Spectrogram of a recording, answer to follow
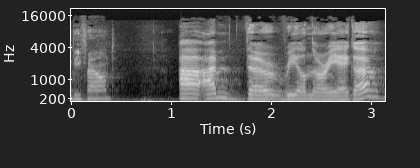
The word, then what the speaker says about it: Noriega: found I'm the real Noriega my last name is spelled NO r e i GA yeah it's like nori the rapper right you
